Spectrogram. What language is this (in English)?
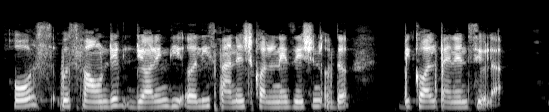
English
